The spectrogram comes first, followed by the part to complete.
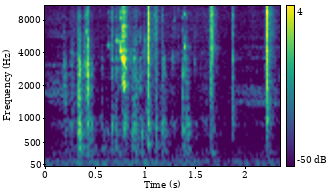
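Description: Clear acrylic cutting plates clicking and tapping as they are handled and fed into a Cuttlebug die-cutting machine, a handful of light, separate clicks.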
